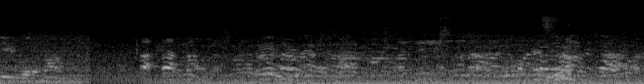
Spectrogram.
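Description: Many men talk in a lively crowd outdoors.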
